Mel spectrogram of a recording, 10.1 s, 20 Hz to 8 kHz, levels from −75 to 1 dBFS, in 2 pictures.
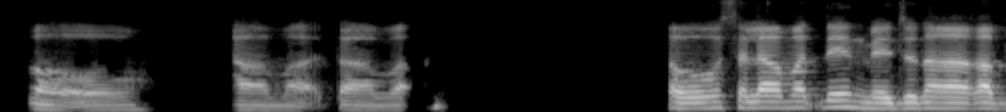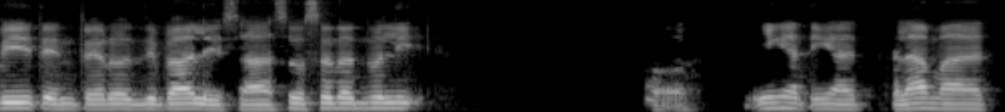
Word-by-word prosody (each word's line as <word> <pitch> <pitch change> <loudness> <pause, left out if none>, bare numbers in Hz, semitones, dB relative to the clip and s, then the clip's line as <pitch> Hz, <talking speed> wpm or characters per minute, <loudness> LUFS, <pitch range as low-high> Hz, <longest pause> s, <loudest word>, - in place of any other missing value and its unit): Oo. 110 -2 -3 0.4
Tama, 105 -1 -5
tama. 105 -1 -3 1.3
Oo, 145 +2 +2
salamat 155 0 +3
din. 175 0 +4
Medyo 140 0 +3
nakakabitin 145 -1 +4
pero 125 0 -1
'di 130 +2 -2
bale 130 -1 +3
sa 120 0 -2
susunod 140 +1 -1
muli. 145 +1 -1 1.2
Oo, - - -10 0.4
ingat, 145 -1 -3
ingat. 125 -1 -3 0.2
Salamat. 130 0 -1
135 Hz, 105 wpm, -23 LUFS, 120-145 Hz, 1.3 s, din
